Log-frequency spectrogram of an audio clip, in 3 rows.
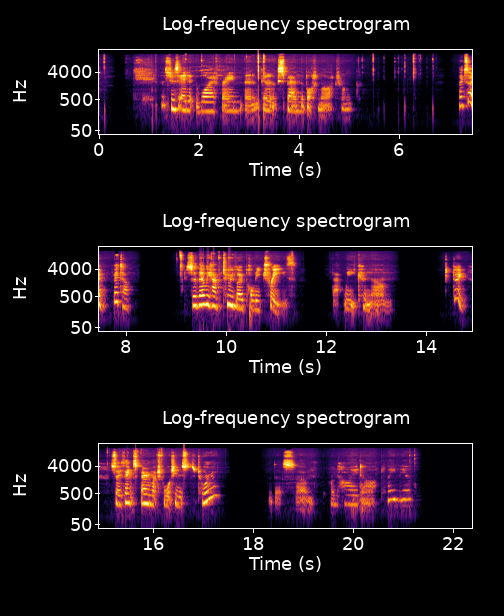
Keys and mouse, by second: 0.0 z, 1.0 b, 3.2 s, 5.3 click, 5.6 a, 6.0 Tab, 6.5 z, 9.7-16.0 middle drag, 21.1-22.3 drag.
